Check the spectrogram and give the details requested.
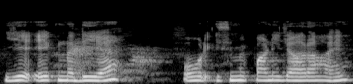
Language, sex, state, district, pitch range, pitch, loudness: Hindi, male, Uttar Pradesh, Saharanpur, 180-200 Hz, 185 Hz, -13 LUFS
